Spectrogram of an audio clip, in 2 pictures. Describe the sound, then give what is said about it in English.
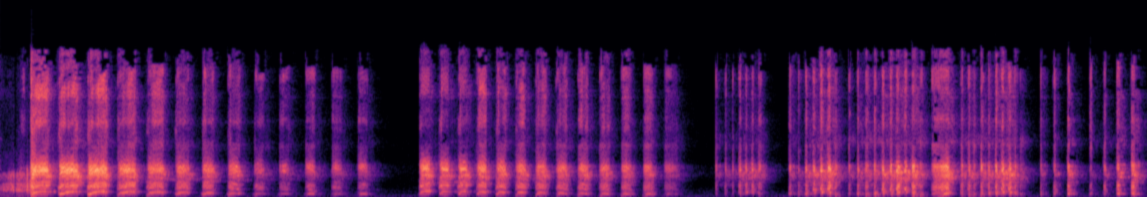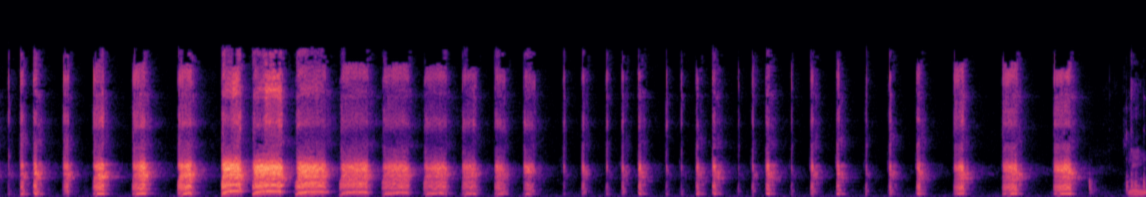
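A duck call blows loud, rapid strings of raspy quacks, broken into bursts with short pauses, ending in a run of quick single clipped notes. No voices. “You know, it sounds like a lot, but it's really quacks and little single cuts.”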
